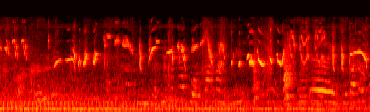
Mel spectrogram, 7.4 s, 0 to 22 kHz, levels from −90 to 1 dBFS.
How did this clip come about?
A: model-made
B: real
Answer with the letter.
B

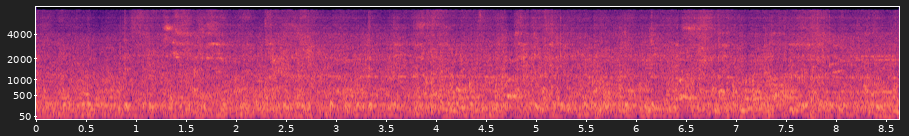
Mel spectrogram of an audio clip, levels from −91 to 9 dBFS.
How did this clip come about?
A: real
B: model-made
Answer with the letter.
B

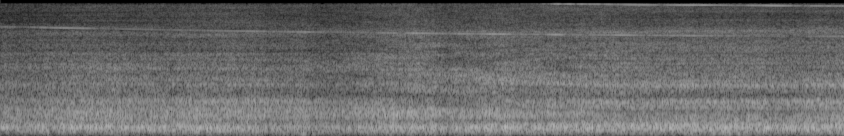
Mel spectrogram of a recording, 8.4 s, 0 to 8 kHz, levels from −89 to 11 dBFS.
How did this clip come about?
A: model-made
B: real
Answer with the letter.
B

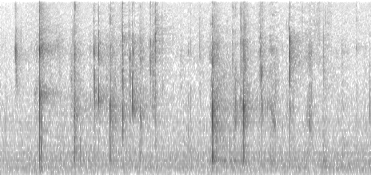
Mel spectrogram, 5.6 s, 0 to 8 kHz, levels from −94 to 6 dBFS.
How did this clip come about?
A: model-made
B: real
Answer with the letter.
B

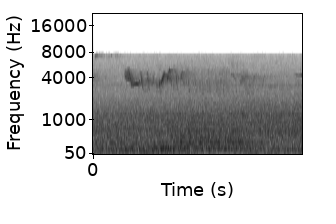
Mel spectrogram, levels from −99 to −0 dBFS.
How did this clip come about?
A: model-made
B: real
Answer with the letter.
A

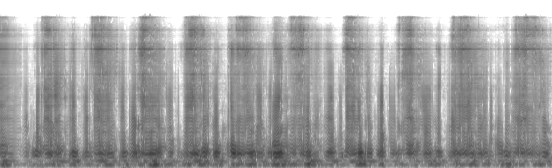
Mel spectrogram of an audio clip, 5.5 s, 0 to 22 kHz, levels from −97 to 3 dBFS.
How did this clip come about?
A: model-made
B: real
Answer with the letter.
A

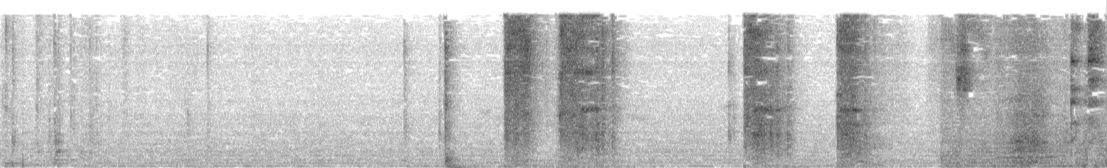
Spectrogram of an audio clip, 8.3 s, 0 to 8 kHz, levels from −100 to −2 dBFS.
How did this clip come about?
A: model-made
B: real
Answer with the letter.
A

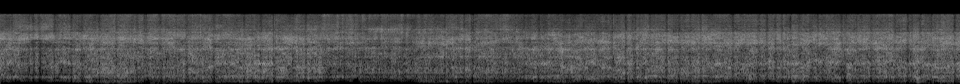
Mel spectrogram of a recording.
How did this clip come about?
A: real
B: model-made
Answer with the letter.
B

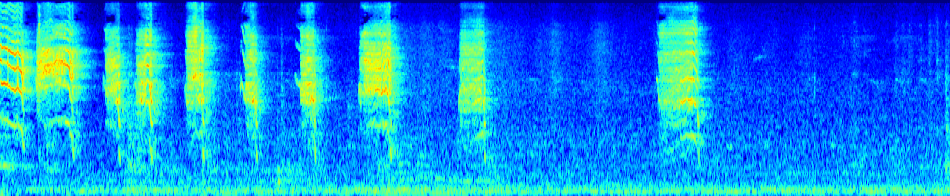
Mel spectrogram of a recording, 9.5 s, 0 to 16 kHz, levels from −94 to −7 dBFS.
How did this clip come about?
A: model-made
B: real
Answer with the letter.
B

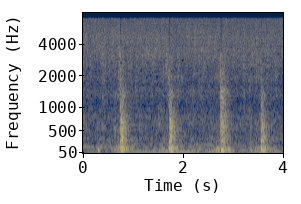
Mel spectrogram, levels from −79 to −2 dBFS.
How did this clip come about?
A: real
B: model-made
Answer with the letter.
A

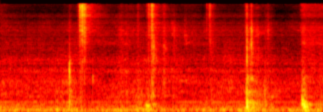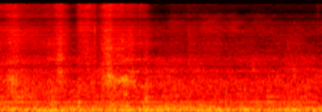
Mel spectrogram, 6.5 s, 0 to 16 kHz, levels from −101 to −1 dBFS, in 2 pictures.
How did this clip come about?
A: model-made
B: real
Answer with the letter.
A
